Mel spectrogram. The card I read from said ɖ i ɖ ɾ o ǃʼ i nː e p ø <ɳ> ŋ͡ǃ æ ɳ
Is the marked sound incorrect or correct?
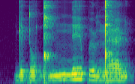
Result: correct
